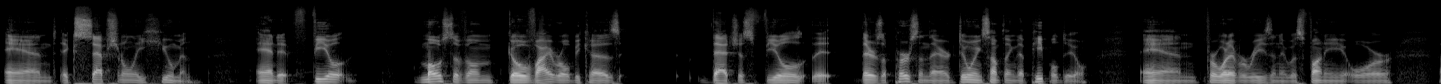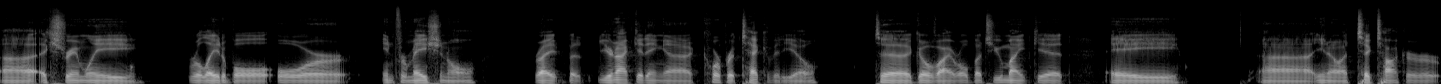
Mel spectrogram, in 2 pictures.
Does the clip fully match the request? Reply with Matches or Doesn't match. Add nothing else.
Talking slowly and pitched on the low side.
Matches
